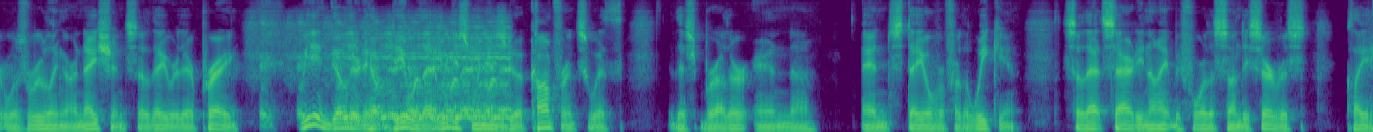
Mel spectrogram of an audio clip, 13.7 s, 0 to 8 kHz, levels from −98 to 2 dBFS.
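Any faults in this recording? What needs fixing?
Feedback echo between two devices runs from 2.61 to 5.18 s. The speech returns roughly every 0.4 s, peaking about 3 dB below the direct speech. A second device in the room replays this microphone's signal, and the local echo canceller cannot remove it. To prevent it, mute the second device's speaker or have both participants use headphones.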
